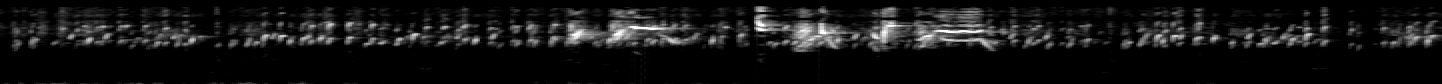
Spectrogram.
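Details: Goldfinch singing to stimulate songbirds, a fast stream of tiny ticking chirps that swells into louder, buzzy warbling trills before fading back.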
